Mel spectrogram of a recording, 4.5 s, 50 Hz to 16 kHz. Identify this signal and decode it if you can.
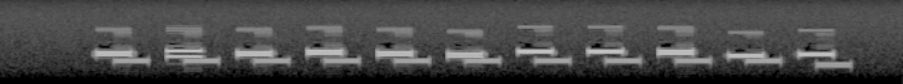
Multi-frequency trunk signalling (R2, with the far end's replies), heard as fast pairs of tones, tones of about 180 ms. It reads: 57595200913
